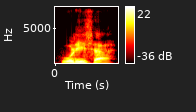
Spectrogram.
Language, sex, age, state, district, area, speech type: Odia, male, 45-60, Odisha, Kendrapara, urban, spontaneous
